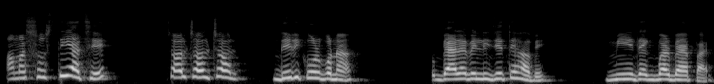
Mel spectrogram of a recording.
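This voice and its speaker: Woman doing a brisk, bossy older matchmaker. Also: on the high side, warm tone, highs cut off, voice pushed up. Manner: brisk, dismissive, confident.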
